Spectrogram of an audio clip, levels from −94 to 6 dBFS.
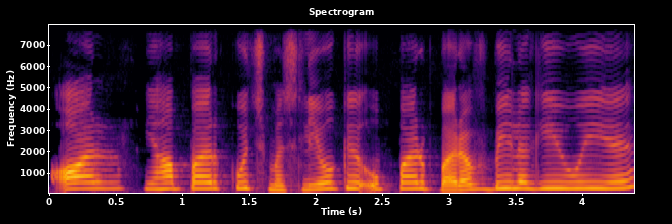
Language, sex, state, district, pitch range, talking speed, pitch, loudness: Hindi, female, Goa, North and South Goa, 265-295 Hz, 165 wpm, 290 Hz, -17 LUFS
